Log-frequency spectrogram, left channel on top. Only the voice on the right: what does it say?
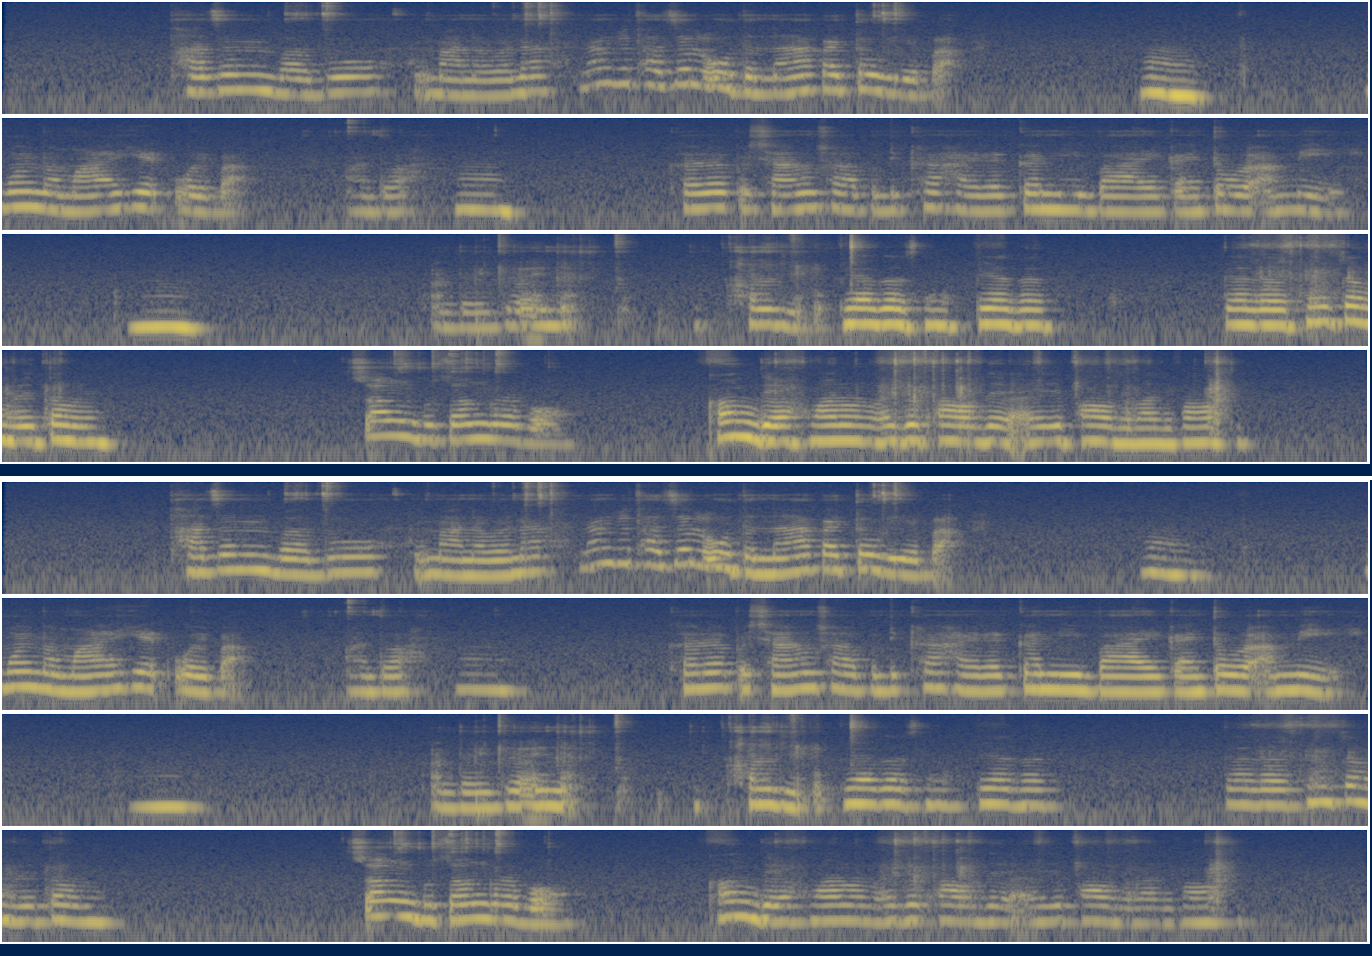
ꯊꯥꯖꯤꯟꯕꯗꯣ ꯏꯃꯥꯟꯅꯕꯅ ꯅꯪꯁꯨ ꯊꯥꯖꯤꯜꯂꯛꯑꯣꯗꯅ ꯀꯥꯏ ꯇꯧꯔꯛꯑꯦꯕ
ꯃꯣꯏ ꯃꯃꯥꯏꯍꯦꯠ ꯑꯣꯏꯕ ꯑꯗꯣ
ꯈꯔ ꯄꯩꯁꯥ ꯅꯨꯡꯁꯥꯕꯨꯗꯤ ꯈꯔ ꯍꯥꯏꯔꯛꯀꯅꯤ ꯕꯥꯏ ꯀꯥꯏꯅ ꯇꯧꯔꯛꯑꯝꯃꯦ
ꯑꯗꯩꯗ ꯑꯩꯅ ꯈꯜꯂꯤ
ꯆꯪꯕꯨ ꯆꯪꯈ꯭ꯔꯕꯣ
